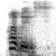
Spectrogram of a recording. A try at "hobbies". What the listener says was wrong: Open it up wide for an ah sound instead of ha. Hobbies.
